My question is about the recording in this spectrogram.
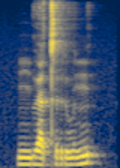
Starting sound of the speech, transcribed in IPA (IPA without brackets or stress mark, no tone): ŋ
